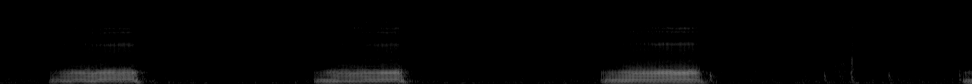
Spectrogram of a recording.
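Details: French bulldog snoring loudly in sleep: buzzy snores about every three seconds, roughly 21 a minute, with quiet pauses between.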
